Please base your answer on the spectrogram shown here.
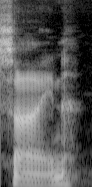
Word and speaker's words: sine: sine of angle a s i n that's pronounced sine by definition is the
